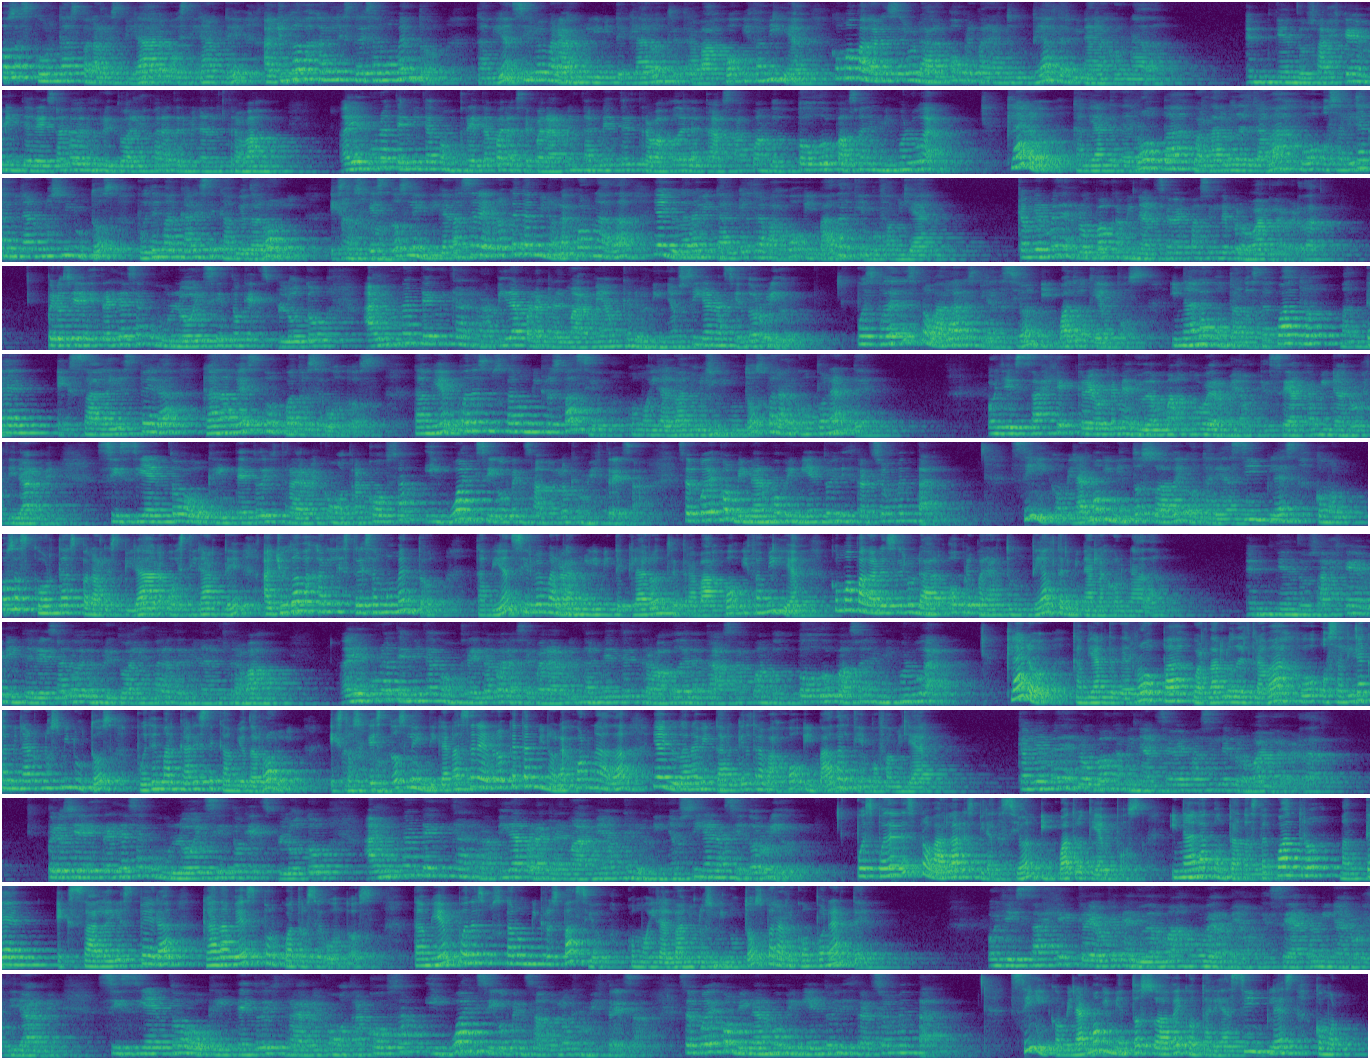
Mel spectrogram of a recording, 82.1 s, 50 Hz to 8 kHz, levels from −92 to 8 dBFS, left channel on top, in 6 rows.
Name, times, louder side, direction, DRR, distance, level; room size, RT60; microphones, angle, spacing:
voice 1, 0.0-4.3 4.7-11.6 23.7-30.3 30.6-36.7 49.6-52.4 52.7-55.1 55.4-60.7 61.0-63.4 78.2-81.7, right 2 dB, 55° right, 1 dB, 0.4 m, -23 dB
voice 2, 5.5-5.8 12.4-16.4 17.1-23.1 30.7-31.3 37.5-40.6 41.5-48.9 61.4-61.9 64.6-77.8, left 1 dB, 65° left, -2 dB, 0.7 m, -25 dB
2.7 x 2.6 x 2.3 m, 1.2 s
head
